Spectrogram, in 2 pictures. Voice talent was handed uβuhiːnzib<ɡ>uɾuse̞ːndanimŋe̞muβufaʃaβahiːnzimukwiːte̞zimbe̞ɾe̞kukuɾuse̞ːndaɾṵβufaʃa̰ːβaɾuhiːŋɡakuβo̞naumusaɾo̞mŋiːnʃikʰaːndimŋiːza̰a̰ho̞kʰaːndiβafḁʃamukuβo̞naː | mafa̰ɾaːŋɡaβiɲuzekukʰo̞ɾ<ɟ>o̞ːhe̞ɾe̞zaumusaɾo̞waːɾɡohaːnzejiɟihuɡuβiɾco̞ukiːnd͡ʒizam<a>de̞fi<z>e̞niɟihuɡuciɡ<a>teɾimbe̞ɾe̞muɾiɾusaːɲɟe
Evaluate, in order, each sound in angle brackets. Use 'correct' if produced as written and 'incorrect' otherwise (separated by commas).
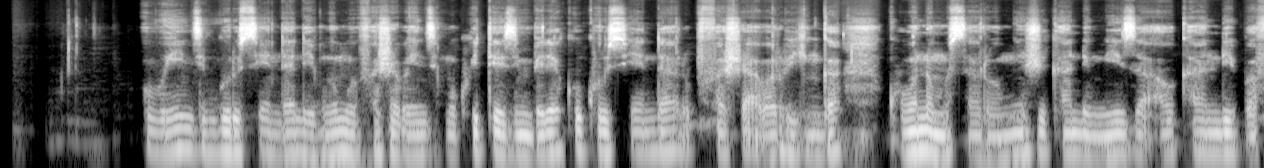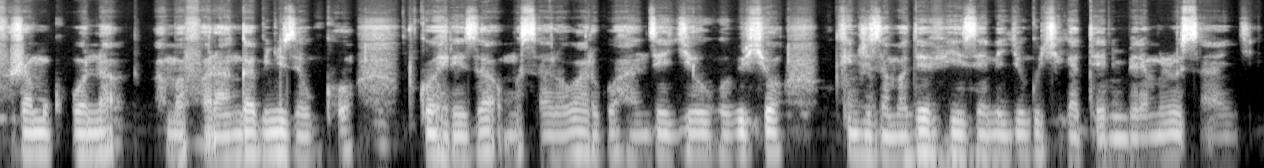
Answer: correct, incorrect, correct, correct, correct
